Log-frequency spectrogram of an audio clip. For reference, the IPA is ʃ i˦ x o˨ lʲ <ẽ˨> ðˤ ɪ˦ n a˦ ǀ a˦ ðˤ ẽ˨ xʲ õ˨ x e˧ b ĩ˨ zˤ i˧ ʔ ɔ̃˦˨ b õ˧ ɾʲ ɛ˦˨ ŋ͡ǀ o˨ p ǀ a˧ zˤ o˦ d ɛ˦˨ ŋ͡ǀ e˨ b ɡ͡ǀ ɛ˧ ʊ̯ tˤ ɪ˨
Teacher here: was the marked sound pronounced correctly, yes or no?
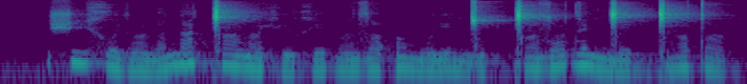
no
